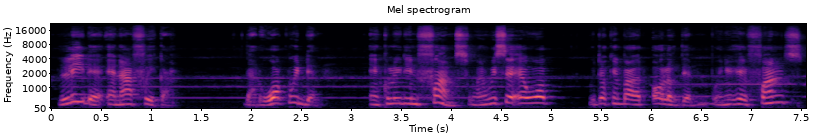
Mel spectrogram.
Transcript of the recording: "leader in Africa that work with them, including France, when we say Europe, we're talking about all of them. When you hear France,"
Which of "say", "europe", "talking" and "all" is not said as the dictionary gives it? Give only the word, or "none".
europe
